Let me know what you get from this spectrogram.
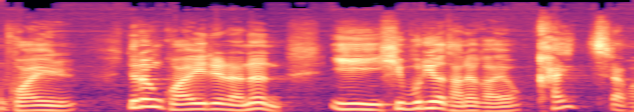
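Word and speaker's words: קיץ: 카이츠라고 하는 단어입니다. 이것은요 끝이라고 하는 끝 마지막이라고 하는 단어와이 발음이 비슷해요. 카이츠와 캐츠가 비슷 여러분 광줄이 이것이 뭐냐면요.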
